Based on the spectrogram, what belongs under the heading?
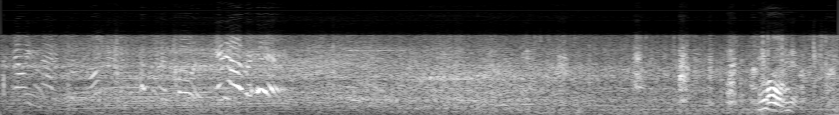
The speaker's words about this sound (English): What kind of dog is he? He's a yellow lab. Oh, geez. He's one of those high strung, huh?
